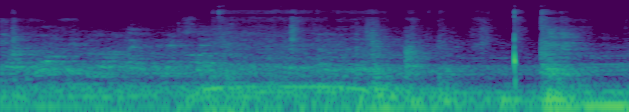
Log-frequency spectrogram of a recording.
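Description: An elevator button clicks.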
